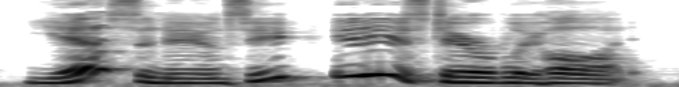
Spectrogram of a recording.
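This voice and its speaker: A female-sounding voice puts on a character voice at a middle pitch. She speaks at a fairly slow pace. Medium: read story.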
